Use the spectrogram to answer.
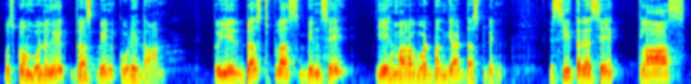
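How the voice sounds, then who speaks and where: A man's voice: mid-range voice, darkish tone. A man teaching children English in Hindi, spelling out words letter by letter and explaining each one patiently with frequent check questions.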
